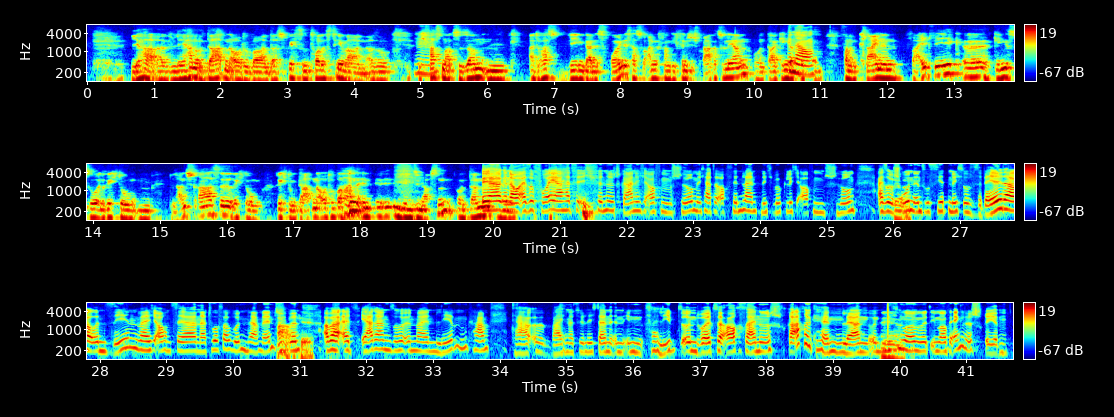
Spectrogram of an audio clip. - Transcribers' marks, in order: static; distorted speech; laughing while speaking: "Datenautobahn"; giggle; other background noise
- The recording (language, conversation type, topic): German, podcast, Wann hast du zuletzt etwas verlernt und danach neu gelernt?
